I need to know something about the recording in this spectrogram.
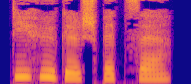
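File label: "die Hügelspitze", German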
